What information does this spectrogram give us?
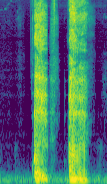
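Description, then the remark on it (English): A 'bat cough' in the manner of Batman: two harsh, raspy coughs, each a short loud burst about half a second apart, with near silence around them. “That's my bat cough.”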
